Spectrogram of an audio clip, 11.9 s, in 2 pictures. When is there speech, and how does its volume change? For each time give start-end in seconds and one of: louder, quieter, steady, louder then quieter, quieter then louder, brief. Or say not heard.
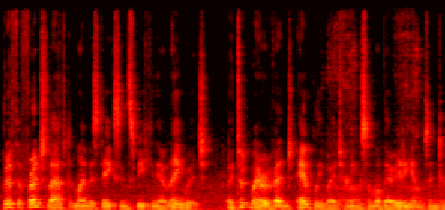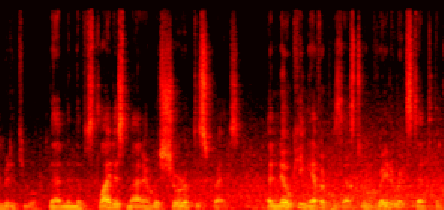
0.0-11.8 steady.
